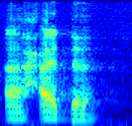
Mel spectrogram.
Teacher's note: Da, di, du. Kemudian huruf dal ini sifatnya qalqalah, terpantul ketika sukun atau diwakafkan.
